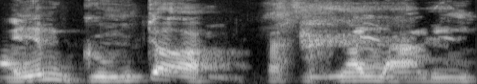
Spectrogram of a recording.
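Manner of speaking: put-on German accent, big fat kid voice. Joking about a wrestler's name, voicing a big fat German kid voice. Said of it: "sounds like a big fat German kid who's eating".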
